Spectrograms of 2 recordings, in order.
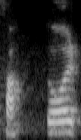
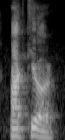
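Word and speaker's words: Pakhtakor: Most of the players come from Al Nassr, Faktor FC. Paktyor. Faktor, हाँ. It's spelled wrong, but anyway, yeah, Paktyor.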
